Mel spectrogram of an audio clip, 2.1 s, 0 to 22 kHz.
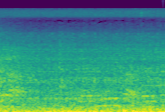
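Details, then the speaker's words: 2020 Toyota Rush after repair of misfire, shaking and a knock inside the engine; soft, even exhaust burble with no skips, smooth idle. Normal idle. "Ito na nga mga kaero ah pino na yung andar"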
